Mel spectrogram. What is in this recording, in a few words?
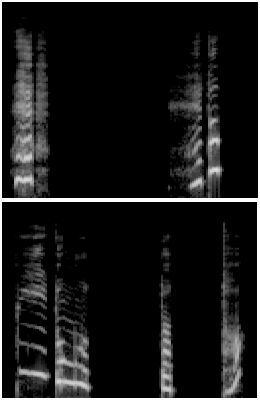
victory, jp; chasers; bellona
